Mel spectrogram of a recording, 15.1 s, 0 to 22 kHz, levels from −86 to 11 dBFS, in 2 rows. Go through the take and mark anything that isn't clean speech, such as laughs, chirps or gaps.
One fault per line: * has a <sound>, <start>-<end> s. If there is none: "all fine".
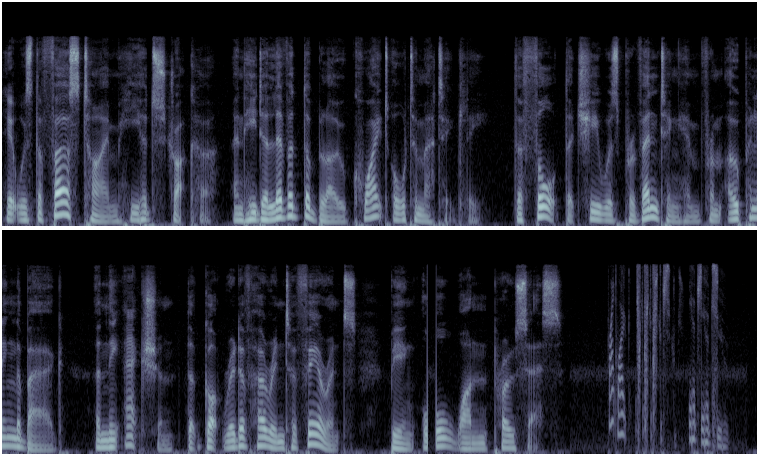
* has a dropout, 11.8-11.9 s
* has a chirp, 13.6-14.9 s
